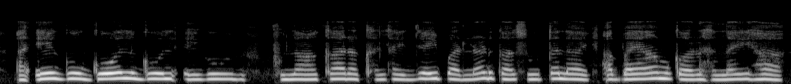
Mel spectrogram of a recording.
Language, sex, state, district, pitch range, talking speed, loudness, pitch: Hindi, female, Bihar, Darbhanga, 225-255 Hz, 135 wpm, -15 LUFS, 235 Hz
